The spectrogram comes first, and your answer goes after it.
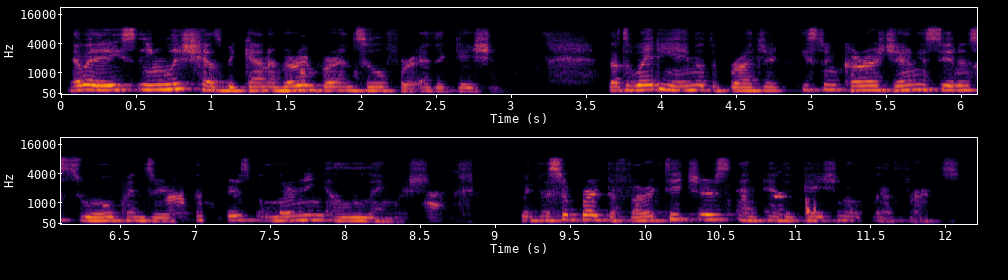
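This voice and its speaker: A man's voice: high-pitched, a little fast, low-quality recording. A male moderator reading a prepared project introduction in a formal, scripted manner over a video call. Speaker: webinar moderator.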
